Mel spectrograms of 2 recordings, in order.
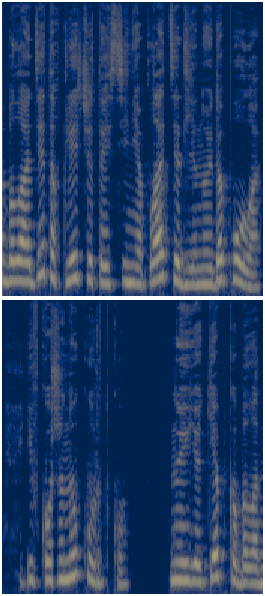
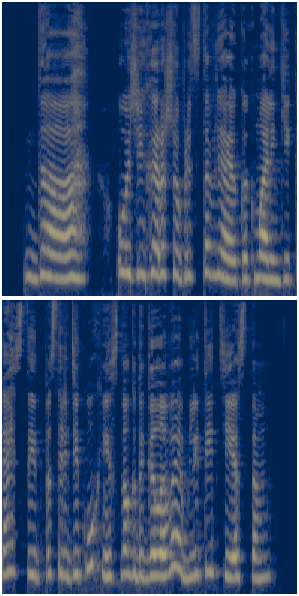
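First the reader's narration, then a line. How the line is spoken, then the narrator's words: Laughing. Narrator (Russian): смеялась я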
